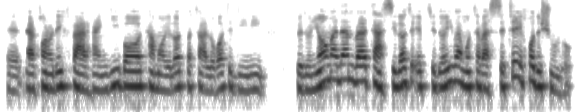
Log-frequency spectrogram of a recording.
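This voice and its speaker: A man's voice: a little high, a little mellow. A man moderating a lecture, giving a polite, formal introduction of the speaker with frequent hesitations.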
